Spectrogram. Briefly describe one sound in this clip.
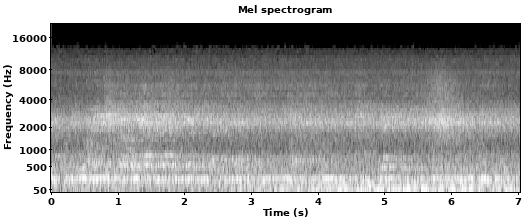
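Skates scrape faintly on ice in a large echoing hall.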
